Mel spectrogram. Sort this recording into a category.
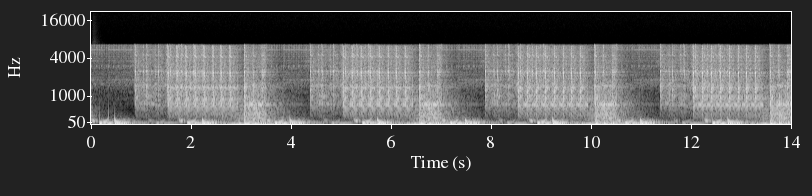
Instrument samples > Percussion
